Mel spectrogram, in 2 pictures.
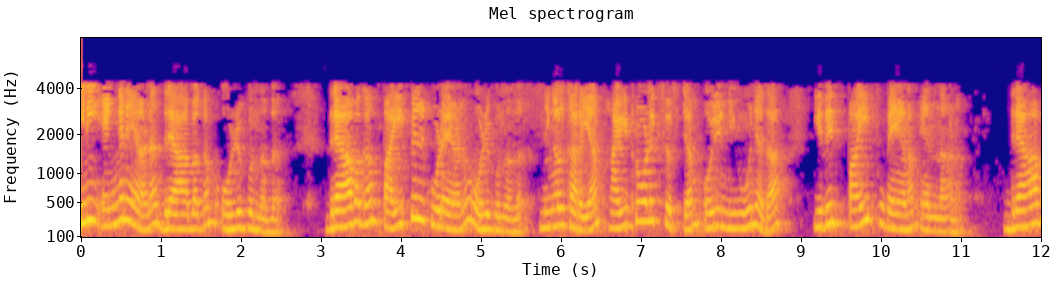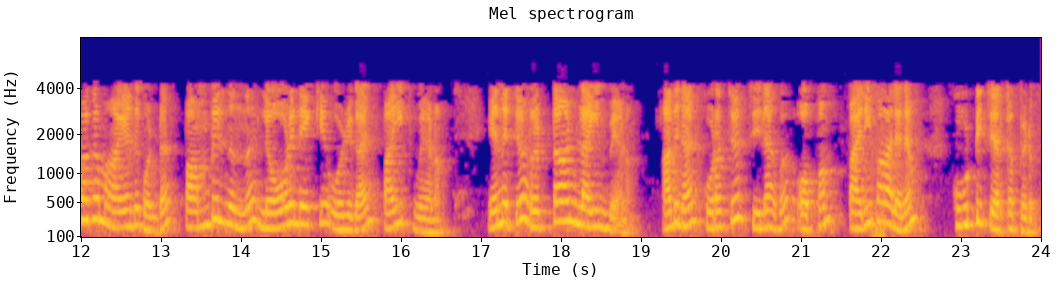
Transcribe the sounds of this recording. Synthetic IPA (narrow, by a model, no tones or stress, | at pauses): iniʔe̞ŋːɐne̞jaːɳɨd̪ɾaːʋɐɣɐmo̞ɻuɣunːɐðɨ | d̪ɾaːʋɐɣɐmpɐjpːilkuːɽe̞jaːɳɨo̞ɻuɣunːɐðɨniŋːɐɭkɐrijaːmhɐjɖro̞ːɭiksistɐmo̞ɾunjuːnɐðɐ | iðilpɐjpːɨʋe̞ːɳɐme̞nːaːɳɨ̰ | d̪ɾaːbɐɣɐmaːjɐðuɣo̞ɳɖɨpɐmbilninːɨlo̞ːɽile̞ːkːɨo̞ɻuɣaːnpɐjpːɨʋe̞ːɳɐm | e̞nːitːɨriʈːɐːrɳlɐjnʋe̞̰ːɳɐ̰m | ɐðinaːlkurɐt͡ɕːɨt͡ɕilɐʋɨo̞pːɐmpɐɾibaːlɐnɐm | kuːʈːit͡ɕːe̞ːrkɐpːe̞ɽum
